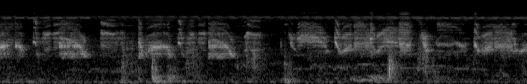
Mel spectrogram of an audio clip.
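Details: Edible-nest swiftlets in a swiftlet house in Banyuwangi, East Java, making harsh, squawky chirps and rasping twitters in irregular bursts, with a couple of sharper clicks and a faint hum.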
